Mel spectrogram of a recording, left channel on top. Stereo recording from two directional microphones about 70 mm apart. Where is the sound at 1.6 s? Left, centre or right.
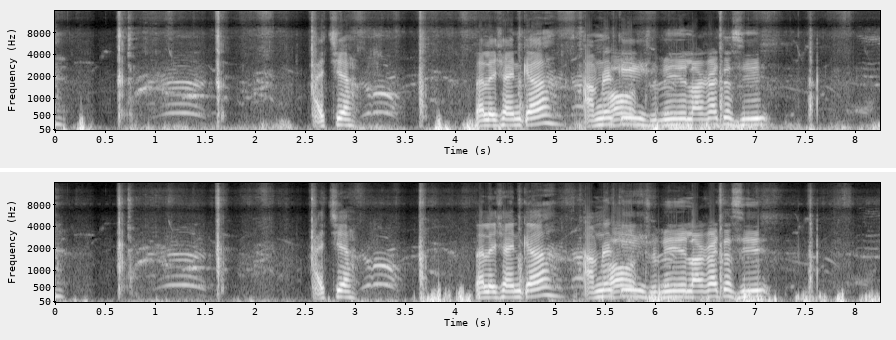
Left.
